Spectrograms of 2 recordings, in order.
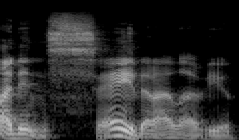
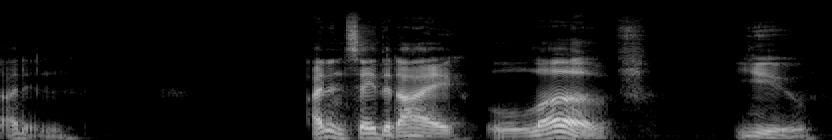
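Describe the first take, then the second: First: The word say carries the main stress. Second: The word love carries the main stress. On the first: It may have been written or passed on instead. "Putting that emphasis on say" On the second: A different feeling, like liking, may have been expressed. "I could have said I liked you"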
